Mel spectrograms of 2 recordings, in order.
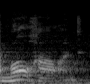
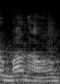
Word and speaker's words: Munholland: Everybody I ask, you know, if you know the church, oh yeah, Mulholland. They can never say it right. But we're Munholland.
